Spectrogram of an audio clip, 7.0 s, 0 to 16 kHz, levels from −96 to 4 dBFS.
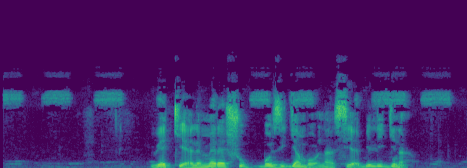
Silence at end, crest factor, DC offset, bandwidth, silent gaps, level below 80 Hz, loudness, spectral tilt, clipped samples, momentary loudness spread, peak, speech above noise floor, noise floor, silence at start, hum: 0.25 s; 22 dB; under 0.1%; 9.2 kHz; none; -48 dBFS; -23 LUFS; -4.5 dB/octave; under 0.1%; 23 LU; -2 dBFS; 29 dB; -52 dBFS; 0.05 s; none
